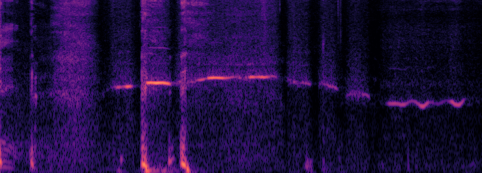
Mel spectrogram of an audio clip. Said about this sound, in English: with one of us whistling African in the back.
